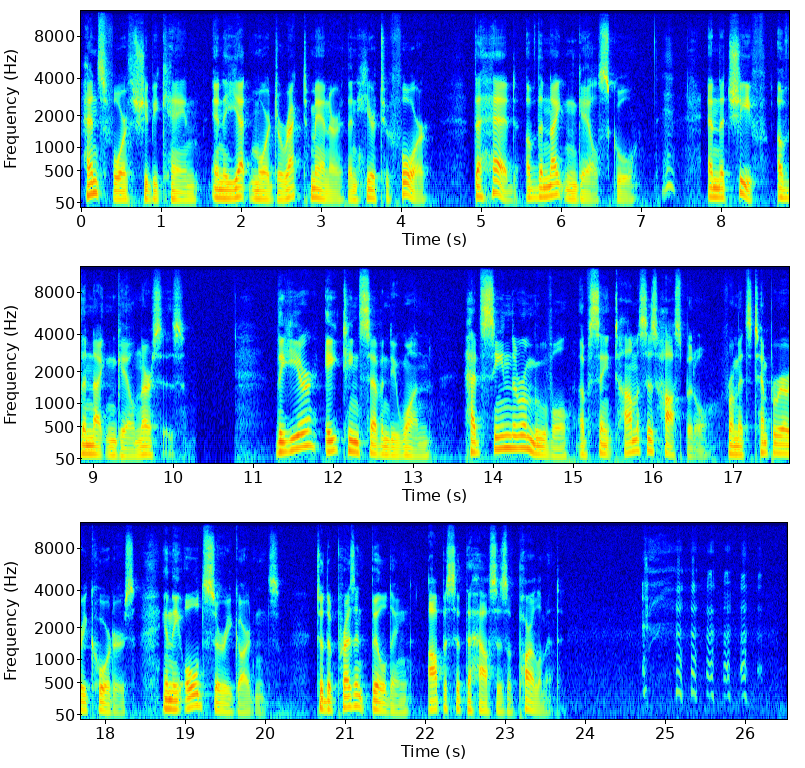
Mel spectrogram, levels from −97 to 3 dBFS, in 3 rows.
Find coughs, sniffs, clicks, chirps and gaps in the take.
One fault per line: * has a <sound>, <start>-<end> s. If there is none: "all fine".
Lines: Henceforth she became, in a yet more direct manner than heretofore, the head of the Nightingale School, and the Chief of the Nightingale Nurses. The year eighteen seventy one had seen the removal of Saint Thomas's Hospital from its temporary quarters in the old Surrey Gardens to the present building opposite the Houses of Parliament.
* has a breath, 7.3-7.5 s
* has a laugh, 24.7-26.3 s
